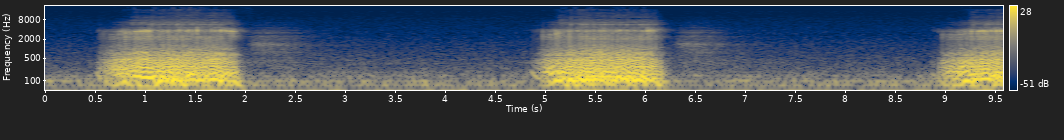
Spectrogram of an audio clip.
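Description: Loud, rough, rattling snores on each in-breath, about 14 a minute, each followed by a soft exhale and brief quiet; typical sleep snoring.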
